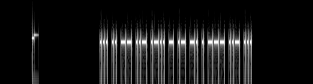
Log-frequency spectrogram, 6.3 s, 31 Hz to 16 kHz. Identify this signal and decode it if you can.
Morse code, heard as a keyed tone, about 37 wpm, 700 Hz. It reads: SIMULTANEOUS
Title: LY Suffix - Top 100 Words with Base Words 40wpm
